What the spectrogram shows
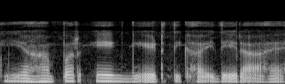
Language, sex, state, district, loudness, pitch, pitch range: Hindi, male, Himachal Pradesh, Shimla, -18 LUFS, 145 Hz, 135-150 Hz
